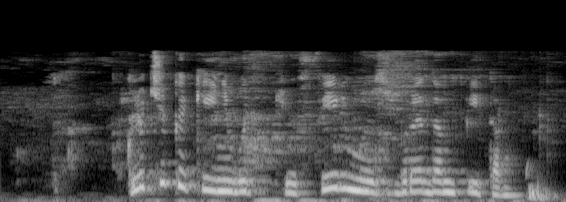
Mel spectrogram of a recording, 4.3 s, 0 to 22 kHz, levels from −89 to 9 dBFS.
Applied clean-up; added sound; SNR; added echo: classical method log-MMSE.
